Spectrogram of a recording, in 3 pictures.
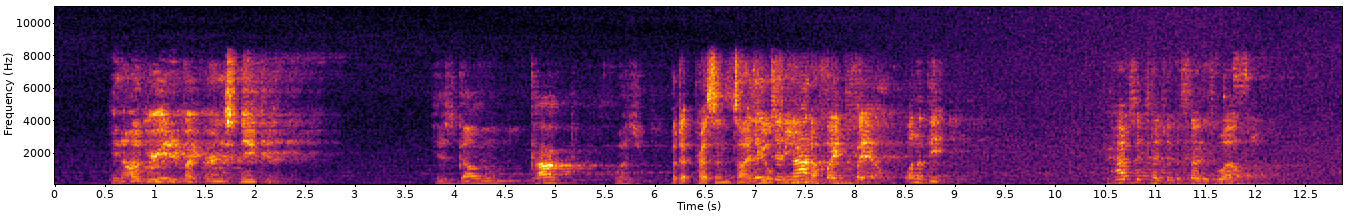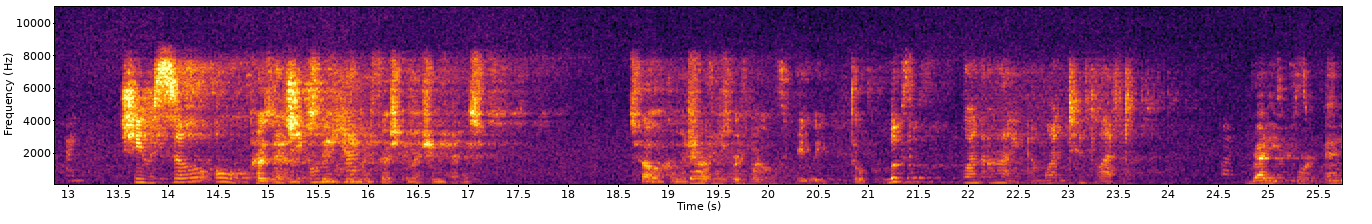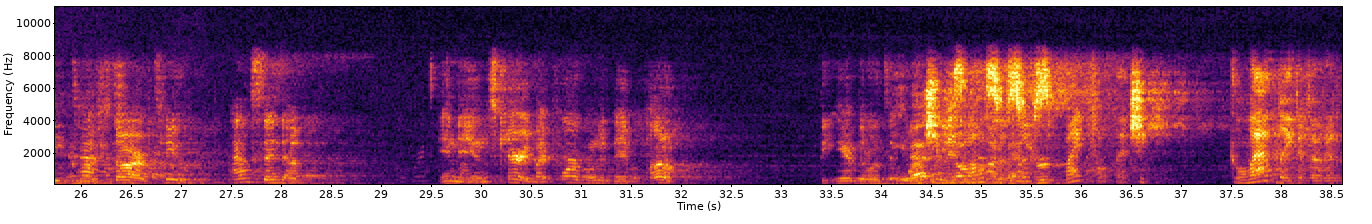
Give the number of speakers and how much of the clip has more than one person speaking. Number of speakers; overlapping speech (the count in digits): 7, about 32%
